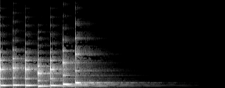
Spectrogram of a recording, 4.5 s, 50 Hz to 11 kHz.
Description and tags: A simple jingle that can be used as an announcement sound for stations or airports, inside trains or busses. Made with MuseScore2.
airport, airports, announcement, bus, busses, jingle, public, railroad, railway, sound, station, stations, train, trains, transport, transportation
